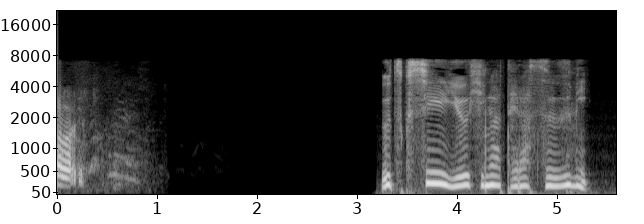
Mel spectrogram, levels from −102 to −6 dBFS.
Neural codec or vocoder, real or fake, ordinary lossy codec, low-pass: none; real; AAC, 48 kbps; 7.2 kHz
